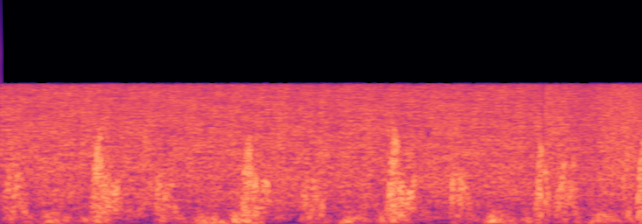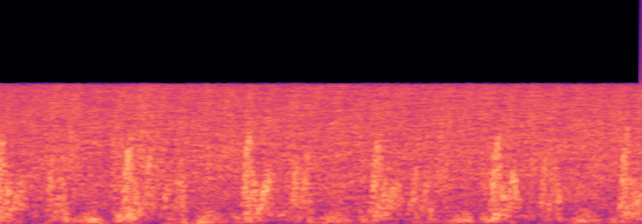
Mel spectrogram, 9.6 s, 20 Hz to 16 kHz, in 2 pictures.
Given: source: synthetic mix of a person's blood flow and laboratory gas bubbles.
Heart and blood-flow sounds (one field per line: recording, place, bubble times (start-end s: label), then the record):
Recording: Doppler ultrasound of blood flow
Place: precordium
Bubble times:
no bubbles
From the record:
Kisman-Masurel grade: 000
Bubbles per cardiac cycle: 0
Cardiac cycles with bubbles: 0%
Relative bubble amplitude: no bubbles discernible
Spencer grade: 0 (complete lack of bubble signals)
